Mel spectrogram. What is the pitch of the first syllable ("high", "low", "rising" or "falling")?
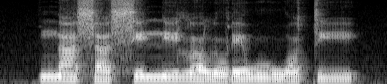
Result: high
